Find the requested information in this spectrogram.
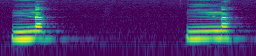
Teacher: The tongue tip is pressed against the upper alveolar ridge, and the air is let out through your nose.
